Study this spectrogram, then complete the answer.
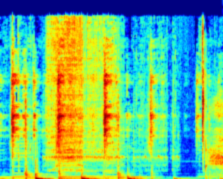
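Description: A sewing machine quilting with short bursts of rapid mechanical stitching, stopping and starting in an uneven rhythm, close and fairly loud with clicks between runs.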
